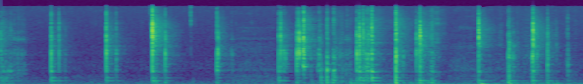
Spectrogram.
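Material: Wood.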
